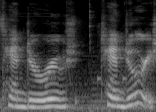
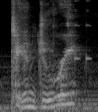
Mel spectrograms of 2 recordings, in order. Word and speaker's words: tandoori: Surely you at least recognize tandoori chicken. You're saying it wrong. Wait, really? Tandoori? Tandoori. The do, it's like door. It's like doo-doo head.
